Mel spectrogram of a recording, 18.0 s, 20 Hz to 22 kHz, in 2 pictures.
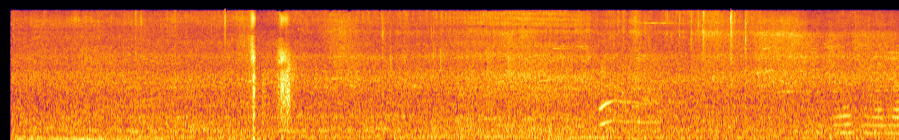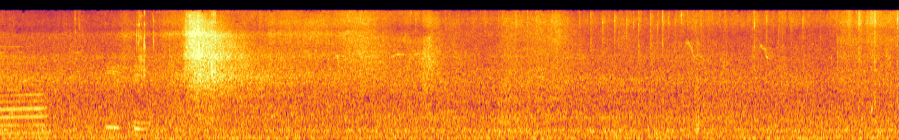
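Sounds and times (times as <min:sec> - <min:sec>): low traffic rumble: 0:00.1 - 0:17.9.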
